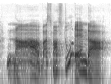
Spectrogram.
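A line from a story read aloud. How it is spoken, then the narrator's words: Croaking. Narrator (German): krächzte Borax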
